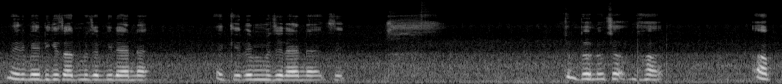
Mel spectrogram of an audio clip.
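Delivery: high, pleading voice sending them out; tearful mother. Acted. Crying mother asks husband and Bani to leave, high and pleading. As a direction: beg them to leave through tears. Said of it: "रोते रोते से बोलती है".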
